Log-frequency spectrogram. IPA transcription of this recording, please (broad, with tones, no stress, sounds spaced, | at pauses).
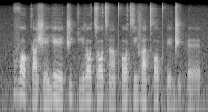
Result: v ɔ˦˨ k a˨ ʃ e˨ j eː˦˨ t͡ʃ i˦ k i˨˦ l ɔ˦ t͡s ɔ˦ t͡s ã˨ pʰ ɔ˦ t͡s i˦ v a˦ tʰ ɔ˦ pʰ e˨ d͡ʒ i˨ k͡p ɛ˨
